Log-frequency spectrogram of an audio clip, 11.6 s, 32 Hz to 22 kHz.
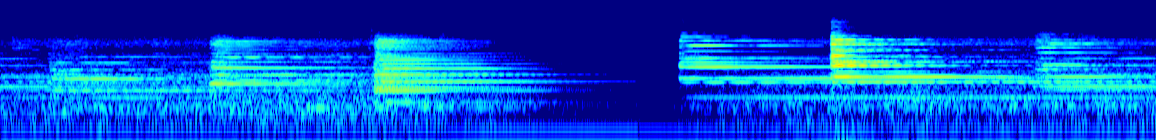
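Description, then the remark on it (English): Large church bells of St. Peter's in Rome toll slowly to announce the death of Pope John Paul I in September 1978, each heavy strike ringing out with long, shimmering overtones that overlap and decay, with a brief lull before the tolling resumes. No voices are heard. “The actual sound of the bells of St. Peter's tolling to let the world know the newly elected Pope was dead.”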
